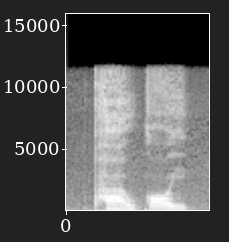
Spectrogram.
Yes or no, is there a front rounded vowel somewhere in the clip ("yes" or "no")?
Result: no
